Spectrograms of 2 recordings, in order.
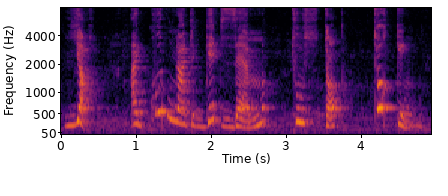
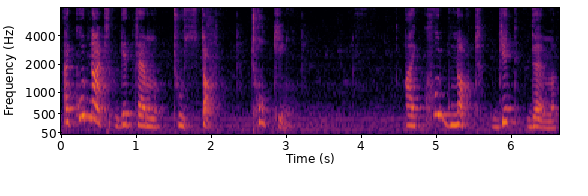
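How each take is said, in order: First: "them" said as "zem", loud and slow; loud, slow German accent, "them" as "zem". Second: Louder, slow German accent, "them" with a plain T H; slow, emphatic German accent. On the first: Coach's corrected take, "them" said as "zem" in a German accent. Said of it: "They say a Z or an S". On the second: Coach's first take of the line, "them" said with a plain T H. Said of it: "they don't have a T H". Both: Shown as a demonstration.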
